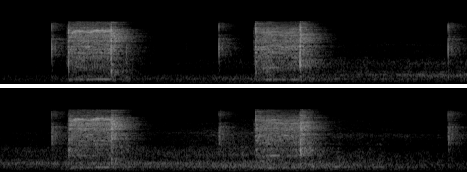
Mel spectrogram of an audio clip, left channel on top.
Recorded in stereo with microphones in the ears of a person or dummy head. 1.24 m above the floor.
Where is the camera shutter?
50° left (ahead or behind), 1.3 m.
